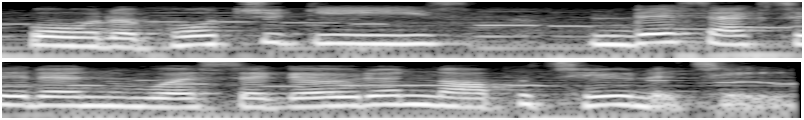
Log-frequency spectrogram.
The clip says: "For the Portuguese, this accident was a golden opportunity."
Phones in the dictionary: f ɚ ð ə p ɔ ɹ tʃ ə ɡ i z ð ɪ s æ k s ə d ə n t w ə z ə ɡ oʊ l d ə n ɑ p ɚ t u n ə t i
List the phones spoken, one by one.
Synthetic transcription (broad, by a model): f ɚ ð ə p ɔ tʃ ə ɡ i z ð ɪ s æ k s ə d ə n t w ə s ə ɡ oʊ d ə n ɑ p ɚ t u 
